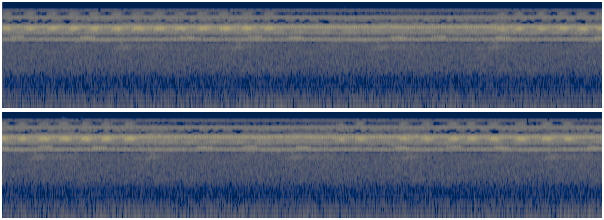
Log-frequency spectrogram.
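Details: Nocturnal crickets sing a high, shrill chorus. Clusters of quick pulsed chirps come in three runs, at the start, around the middle and near the end, with a steady ringing trill between them.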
